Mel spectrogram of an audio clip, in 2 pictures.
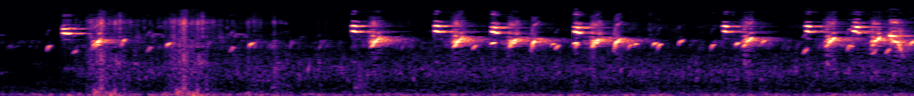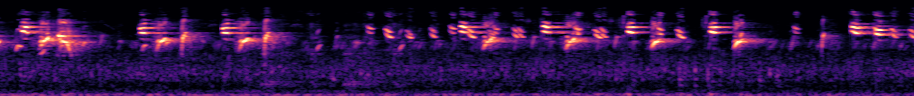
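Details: Continuous goldfinch song, recorded as a teaching tape for chicks and songbirds: rapid, jingling twittering phrases run almost without pause, high and liquid, with a few sharper chirps mixed in and soft background hiss.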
